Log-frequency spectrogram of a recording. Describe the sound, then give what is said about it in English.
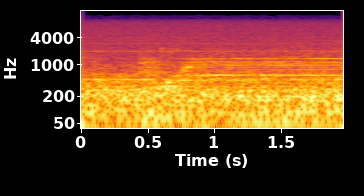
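An Electrostar electric train runs through a tunnel with a dense, steady rumbling roar, and a faint, thin whine rises above it partway through. “Now we're in a tunnel. This train does make quite a weird noise. Yeah. They're electro stars.”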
